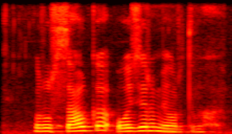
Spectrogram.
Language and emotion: Russian, neutral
